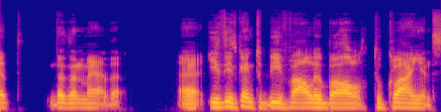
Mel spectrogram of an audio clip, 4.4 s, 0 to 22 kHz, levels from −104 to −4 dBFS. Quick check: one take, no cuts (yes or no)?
yes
